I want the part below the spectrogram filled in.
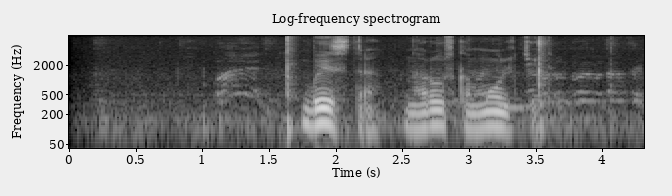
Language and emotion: Russian, neutral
